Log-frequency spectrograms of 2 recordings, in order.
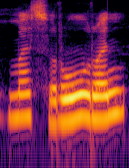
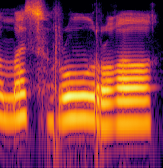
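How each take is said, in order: First: مسرورن said slowly with the nunation on the end, masroorun; full ending. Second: مسرورا said slowly, ending in a long a instead of the un; pause form. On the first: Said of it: "اگلا لفظ ہے". (مسرورن کو تنوین کے ساتھ پورا پڑھیں) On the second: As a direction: stop on مسرورا with a stretched final a. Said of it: "اس پر وقف ہوگا". (وقف میں مسرورا، آخر میں لمبا الف) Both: Shown as a demonstration.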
